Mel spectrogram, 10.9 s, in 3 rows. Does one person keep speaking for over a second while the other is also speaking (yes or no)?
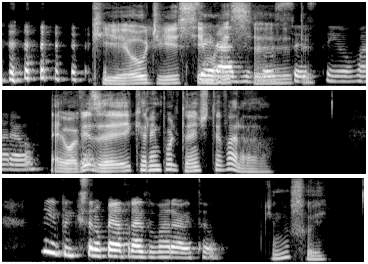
yes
